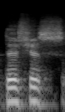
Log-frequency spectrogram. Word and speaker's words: Tertius: Yes, it's Tertius, and my surname is Fourie, yes.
